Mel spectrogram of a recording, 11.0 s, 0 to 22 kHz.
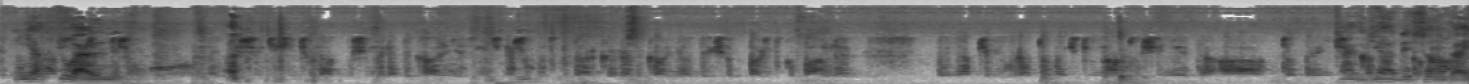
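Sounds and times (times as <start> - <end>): person talking on radio: 0.0 - 11.0.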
